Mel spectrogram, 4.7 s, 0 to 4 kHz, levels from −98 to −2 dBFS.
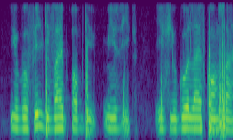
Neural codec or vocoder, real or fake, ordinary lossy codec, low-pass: none; real; none; 3.6 kHz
